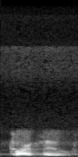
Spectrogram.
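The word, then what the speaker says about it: Camus: it's a man's name I think it's pronounced car mu he's from France for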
